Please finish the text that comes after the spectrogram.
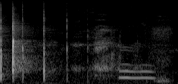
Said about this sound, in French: Bravo J'applaudis pour elle. Oui. J'applaudis aussi pour elle.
